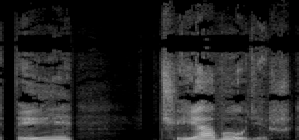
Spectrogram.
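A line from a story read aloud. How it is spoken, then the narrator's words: Gentle question. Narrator (Russian): ласково спросил Демидов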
